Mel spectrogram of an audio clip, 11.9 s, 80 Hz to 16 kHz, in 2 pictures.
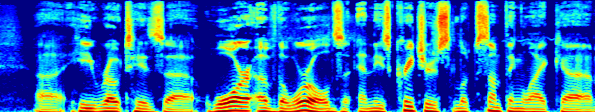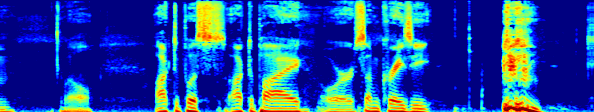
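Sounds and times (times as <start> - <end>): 
speech: 0.4 - 10.4, 11.0 - 11.5
person clearing throat: 11.0 - 11.6.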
